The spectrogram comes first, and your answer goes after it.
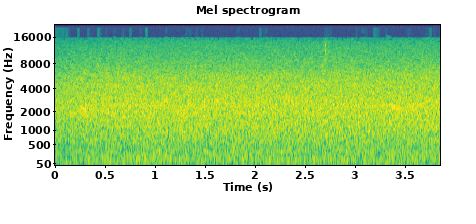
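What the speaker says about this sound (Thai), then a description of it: "ลมแรงมาก แรงจนโอ้โห แทบจะพับเต็นท์ไปเลยนะครับ" Strong wind roars across a tent campsite at Lan Sang National Park in Tak, a continuous loud rushing hiss with no pauses and no voices.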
